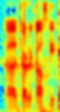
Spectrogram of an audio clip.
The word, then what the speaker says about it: Tartakovsky: Tartakovsky.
